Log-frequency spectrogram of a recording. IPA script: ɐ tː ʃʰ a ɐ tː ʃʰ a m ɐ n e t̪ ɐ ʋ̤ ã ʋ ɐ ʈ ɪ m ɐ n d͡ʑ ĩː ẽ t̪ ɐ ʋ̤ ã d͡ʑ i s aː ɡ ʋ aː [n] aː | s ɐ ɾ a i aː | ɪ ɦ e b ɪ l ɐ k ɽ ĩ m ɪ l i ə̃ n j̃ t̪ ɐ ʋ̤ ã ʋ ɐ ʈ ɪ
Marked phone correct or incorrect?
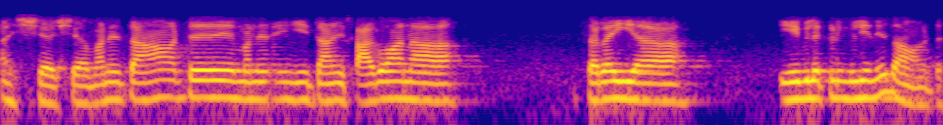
correct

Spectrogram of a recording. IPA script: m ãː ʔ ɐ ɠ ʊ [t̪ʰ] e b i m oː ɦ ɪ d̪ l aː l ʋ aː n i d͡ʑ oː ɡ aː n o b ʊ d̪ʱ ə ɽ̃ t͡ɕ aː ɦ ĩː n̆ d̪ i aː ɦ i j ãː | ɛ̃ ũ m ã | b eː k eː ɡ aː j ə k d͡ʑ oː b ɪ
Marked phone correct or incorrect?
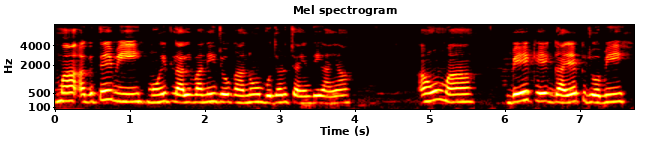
incorrect: t̪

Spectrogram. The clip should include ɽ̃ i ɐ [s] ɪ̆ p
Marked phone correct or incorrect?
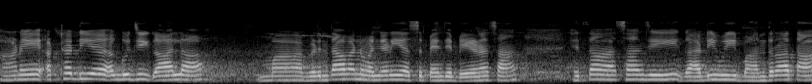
correct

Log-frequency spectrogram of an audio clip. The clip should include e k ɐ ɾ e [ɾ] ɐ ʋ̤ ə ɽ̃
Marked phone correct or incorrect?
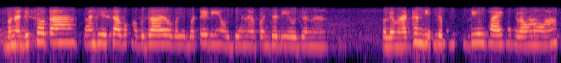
correct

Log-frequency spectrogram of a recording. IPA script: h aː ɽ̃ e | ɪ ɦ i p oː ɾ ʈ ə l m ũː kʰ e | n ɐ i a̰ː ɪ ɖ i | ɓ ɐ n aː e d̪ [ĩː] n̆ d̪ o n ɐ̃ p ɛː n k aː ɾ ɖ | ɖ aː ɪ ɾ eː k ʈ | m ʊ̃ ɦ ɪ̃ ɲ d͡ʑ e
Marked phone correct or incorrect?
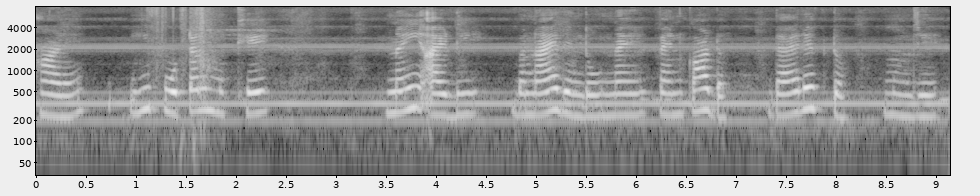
incorrect: ẽː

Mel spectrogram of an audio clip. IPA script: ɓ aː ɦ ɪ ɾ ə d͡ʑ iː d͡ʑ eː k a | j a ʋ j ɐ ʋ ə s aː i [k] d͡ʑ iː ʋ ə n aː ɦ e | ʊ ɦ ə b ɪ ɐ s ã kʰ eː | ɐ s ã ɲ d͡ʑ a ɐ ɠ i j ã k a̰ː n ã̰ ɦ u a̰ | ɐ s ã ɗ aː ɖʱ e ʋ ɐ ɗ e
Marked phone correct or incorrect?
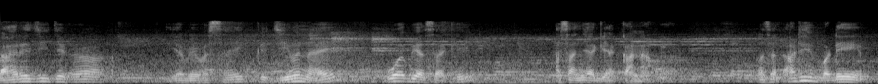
correct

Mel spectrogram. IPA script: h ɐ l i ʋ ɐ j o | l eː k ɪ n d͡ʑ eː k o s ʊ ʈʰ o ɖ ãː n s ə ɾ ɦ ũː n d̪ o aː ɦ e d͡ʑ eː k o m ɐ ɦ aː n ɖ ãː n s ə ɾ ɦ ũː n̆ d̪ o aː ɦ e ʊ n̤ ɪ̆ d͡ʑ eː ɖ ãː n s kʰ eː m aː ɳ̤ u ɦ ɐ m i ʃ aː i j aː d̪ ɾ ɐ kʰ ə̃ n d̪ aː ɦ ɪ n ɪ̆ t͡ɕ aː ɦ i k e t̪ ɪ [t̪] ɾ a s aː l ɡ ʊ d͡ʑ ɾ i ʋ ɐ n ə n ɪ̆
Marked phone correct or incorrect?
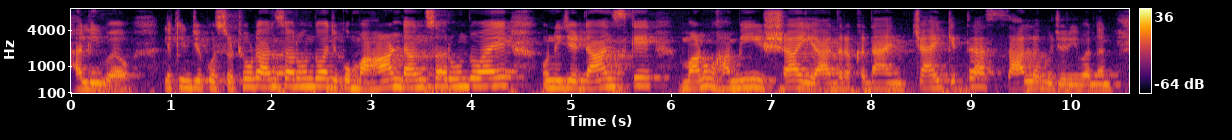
incorrect: none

